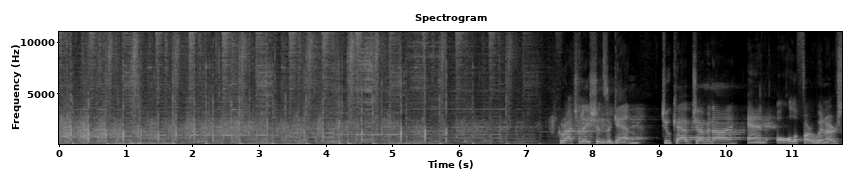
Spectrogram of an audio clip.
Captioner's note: applause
